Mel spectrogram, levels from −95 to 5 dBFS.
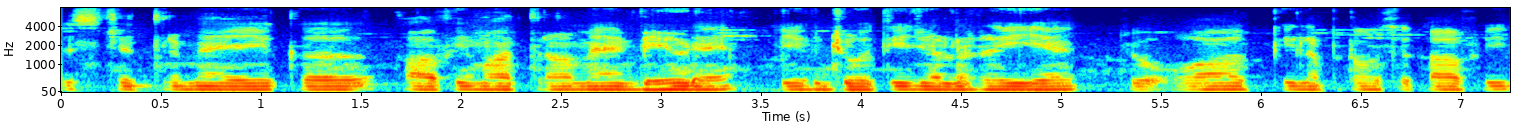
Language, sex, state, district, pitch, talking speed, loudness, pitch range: Hindi, male, Bihar, Katihar, 110 Hz, 165 wpm, -15 LUFS, 110-115 Hz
